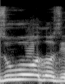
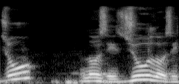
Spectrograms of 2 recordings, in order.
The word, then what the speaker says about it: Zoology: এই আমরা বলি জুওলজি, আসলে মেইন উচ্চারণ কি? জুলজি, ঠিক আছে? জুলজি।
